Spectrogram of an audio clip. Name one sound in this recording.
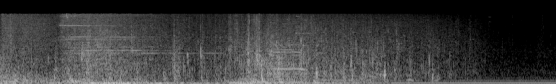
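A loud blast bursts and crackles with shattering debris.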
